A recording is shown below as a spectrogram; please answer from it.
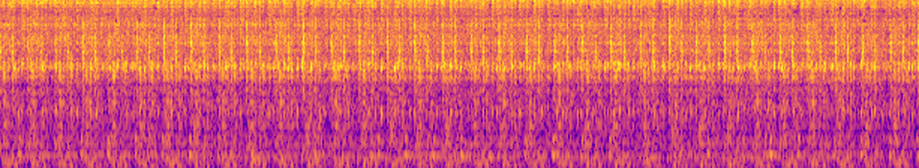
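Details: Yamaha Jupiter MX (non-clutch) bought cheaply, with radiator coolant in the oil and greyish oil, water pump seal suspected: steady idle with a light, quick clatter and a strange knock; source not confirmed.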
